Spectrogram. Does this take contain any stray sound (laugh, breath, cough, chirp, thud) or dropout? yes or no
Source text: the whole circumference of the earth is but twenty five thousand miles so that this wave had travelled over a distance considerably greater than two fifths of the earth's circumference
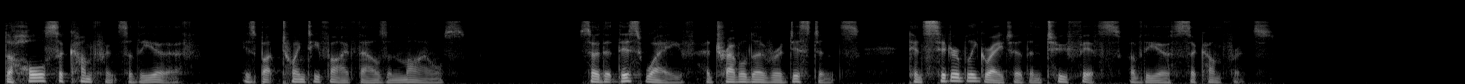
no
